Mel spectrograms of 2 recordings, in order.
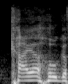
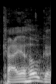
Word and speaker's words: Cuyahoga: From Cuyahoga Falls, Ohio. Scott say that again. Gordon. Cuyahoga.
